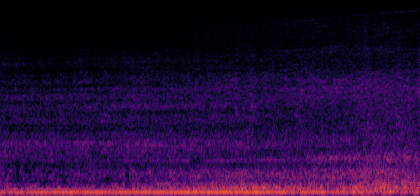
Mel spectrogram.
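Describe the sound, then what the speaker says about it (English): A big flatbed truck hauling a heavy load rolls past nearby, a loud, deep, steady engine rumble with road noise and no talk. "It's a big truck, flatbed. Looks like they're hauling either equipment or hay or something. Something heavy going out."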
